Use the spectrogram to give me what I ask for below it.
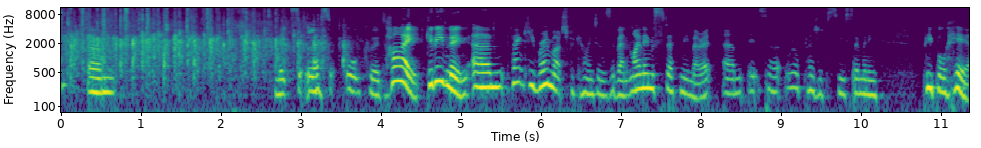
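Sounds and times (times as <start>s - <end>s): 
clapping: 0.0s - 3.7s
speech: 0.4s - 0.8s, 2.7s - 11.3s.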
